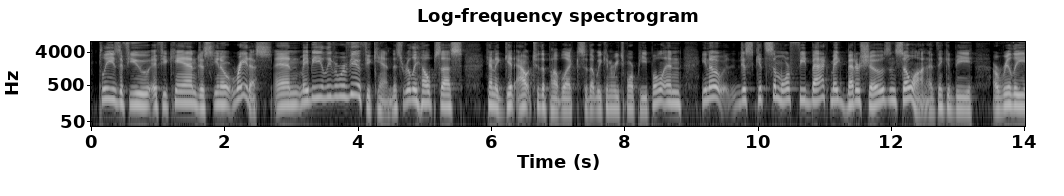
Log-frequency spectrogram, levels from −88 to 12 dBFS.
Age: 30-49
